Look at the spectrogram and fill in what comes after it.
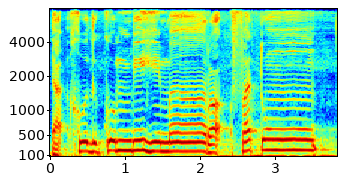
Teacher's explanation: hukum bacaannya adalah ikhfa. Cara membacanya yaitu dengan mendengung.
